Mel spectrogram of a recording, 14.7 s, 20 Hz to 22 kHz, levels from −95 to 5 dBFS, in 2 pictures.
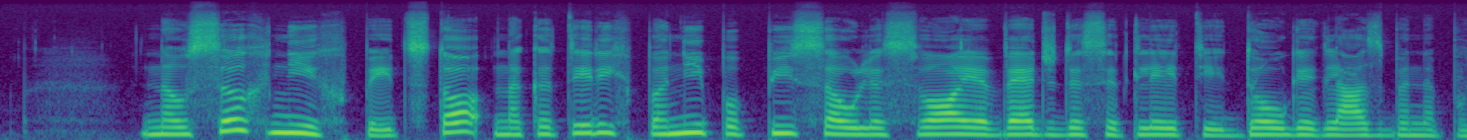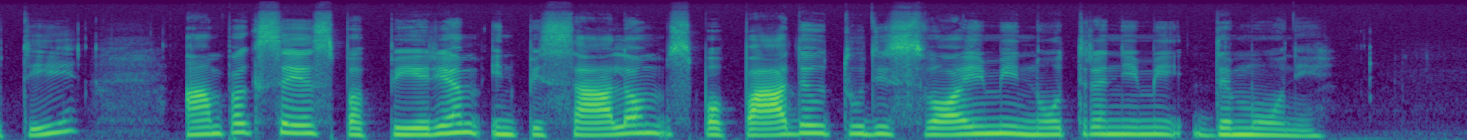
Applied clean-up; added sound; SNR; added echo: none; none; none; none.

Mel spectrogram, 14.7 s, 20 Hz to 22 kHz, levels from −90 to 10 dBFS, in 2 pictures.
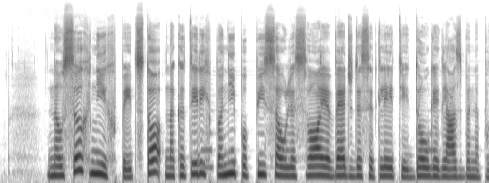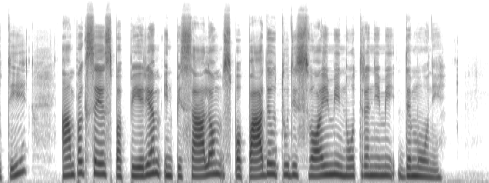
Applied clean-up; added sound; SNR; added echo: neural mask model DeepFilterNet 3.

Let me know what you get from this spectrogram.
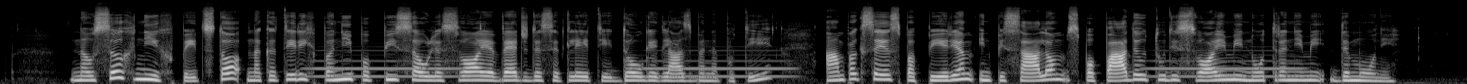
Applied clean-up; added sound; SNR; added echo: none; Wind instrument, woodwind instrument; 17 dB; none.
